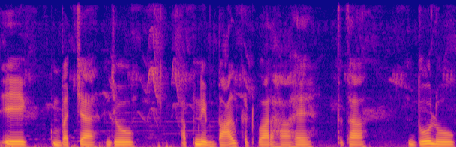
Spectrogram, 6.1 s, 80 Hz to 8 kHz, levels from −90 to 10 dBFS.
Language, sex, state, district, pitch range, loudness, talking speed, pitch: Hindi, male, Haryana, Charkhi Dadri, 115-125 Hz, -17 LUFS, 110 wpm, 120 Hz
